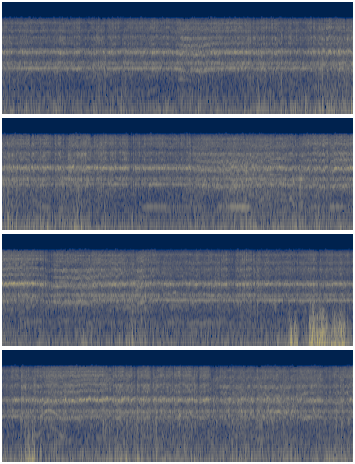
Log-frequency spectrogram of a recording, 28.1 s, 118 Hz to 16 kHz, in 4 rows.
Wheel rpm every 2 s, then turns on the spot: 240, 230, 230, 230, 240, 220, 220, 220, 230, 230, 230, 230, 230, 220.
none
